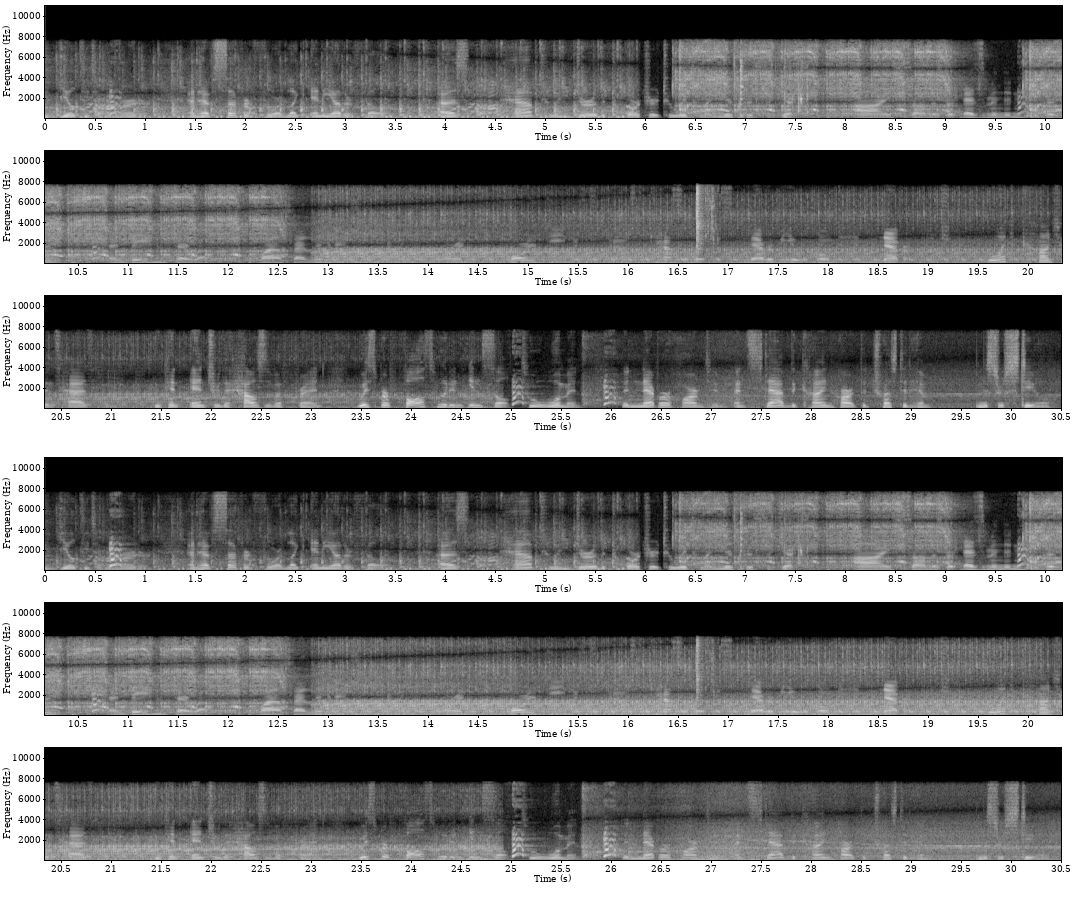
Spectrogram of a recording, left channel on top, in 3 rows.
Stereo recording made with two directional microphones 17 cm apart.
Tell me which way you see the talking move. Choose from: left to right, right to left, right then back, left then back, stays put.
right then back.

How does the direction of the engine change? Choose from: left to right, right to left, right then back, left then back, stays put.
left to right.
